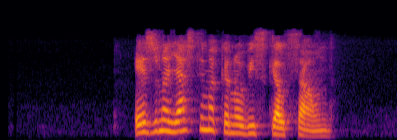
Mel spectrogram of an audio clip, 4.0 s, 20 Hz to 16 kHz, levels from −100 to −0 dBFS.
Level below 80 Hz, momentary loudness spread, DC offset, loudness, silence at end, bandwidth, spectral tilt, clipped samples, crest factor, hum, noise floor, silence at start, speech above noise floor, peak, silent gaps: -78 dBFS; 7 LU; under 0.1%; -27 LUFS; 0.65 s; 7.6 kHz; -4.5 dB/octave; under 0.1%; 20 dB; none; -78 dBFS; 1.35 s; 52 dB; -8 dBFS; none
